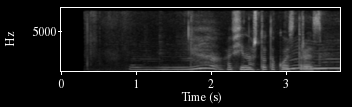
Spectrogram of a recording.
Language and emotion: Russian, neutral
